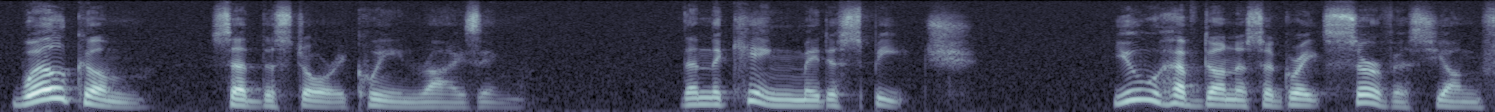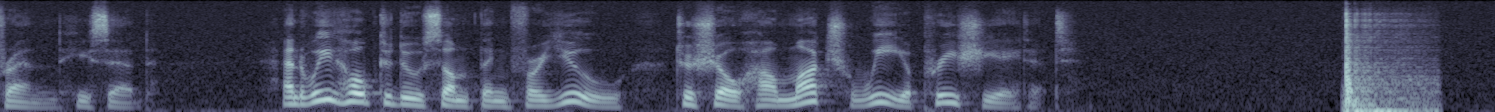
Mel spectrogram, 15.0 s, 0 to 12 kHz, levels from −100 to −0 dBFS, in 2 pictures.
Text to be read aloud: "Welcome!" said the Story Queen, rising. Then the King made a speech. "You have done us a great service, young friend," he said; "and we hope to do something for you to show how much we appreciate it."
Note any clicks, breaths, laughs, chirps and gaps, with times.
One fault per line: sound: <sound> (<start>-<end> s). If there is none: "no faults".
sound: thud (14.2-14.7 s)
